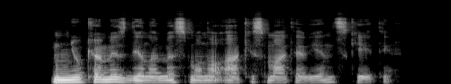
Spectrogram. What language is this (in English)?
Lithuanian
